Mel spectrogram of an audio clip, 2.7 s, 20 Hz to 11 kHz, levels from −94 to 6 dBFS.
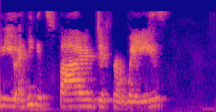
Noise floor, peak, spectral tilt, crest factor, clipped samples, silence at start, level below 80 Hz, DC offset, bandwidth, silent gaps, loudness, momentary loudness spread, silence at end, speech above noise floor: -60 dBFS; -8 dBFS; -2 dB/octave; 18 dB; under 0.1%; 0 s; -64 dBFS; under 0.1%; 8.2 kHz; none; -22 LUFS; 10 LU; 0.65 s; 36 dB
